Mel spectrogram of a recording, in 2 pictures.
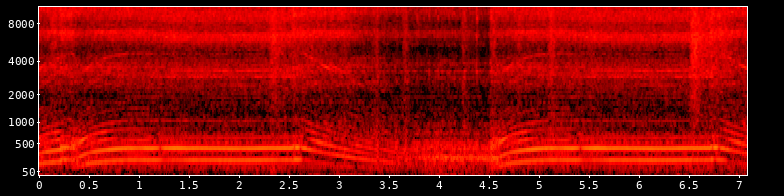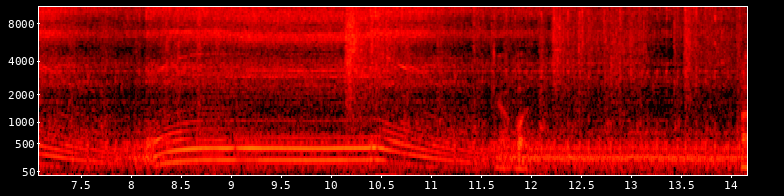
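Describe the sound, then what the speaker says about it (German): Chainsaws in the video game Satisfactory rev in repeated cycles, each rising whine holding steady before dropping away, three times in a row with a final short burst, while a voice talks over them. "Kettensägen mal weg."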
